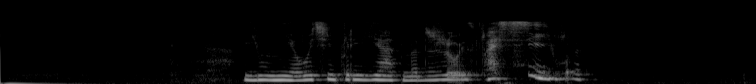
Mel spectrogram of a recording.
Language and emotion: Russian, positive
